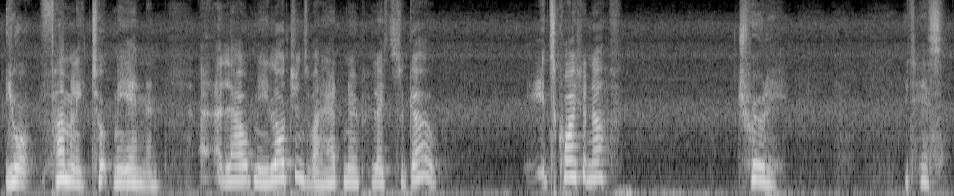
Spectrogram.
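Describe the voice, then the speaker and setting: A man acting a weary, feverish young gentleman composer who speaks in halting, formal, courteous phrases in a period audio drama. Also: sits high, rough recording. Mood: insistent. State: feverish, weak.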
